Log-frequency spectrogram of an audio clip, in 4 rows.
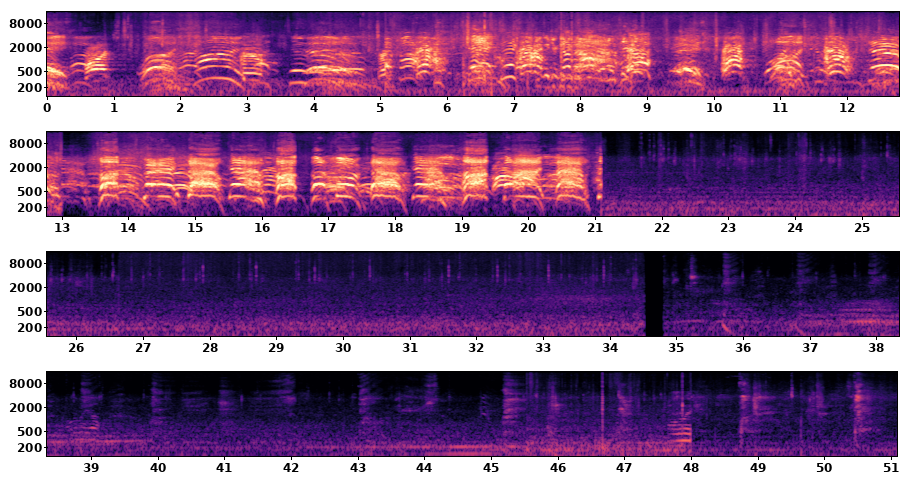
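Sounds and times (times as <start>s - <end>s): group shouting together: 0.0s - 21.2s.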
